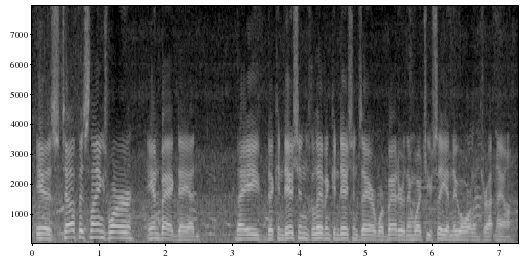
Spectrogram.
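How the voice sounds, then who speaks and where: Over clear outdoor vehicle noise, a man with a fairly high voice speaks plainly on location, like a soldier on duty. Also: moderate pace.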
